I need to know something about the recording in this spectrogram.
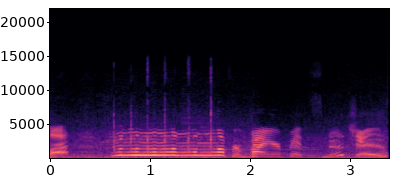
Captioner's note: kissing at Christopher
